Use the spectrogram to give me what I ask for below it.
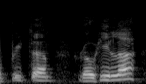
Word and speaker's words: Pritam Rohila: some semblance of Enlightenment none other than Dr pram roila did I pronounce it right yes okay and I want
